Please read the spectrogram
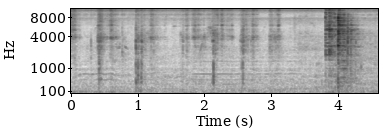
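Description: Handling noise from a potted plant being held and moved: scattered light clicks and taps, and a short louder rustle about four seconds in.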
